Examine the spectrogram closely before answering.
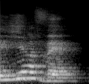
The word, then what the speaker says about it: Yahvé: E hoje convencionou-se de que a forma que nós temos para pronunciar essa palavra é Yahvé. Yahvé não é Jeová.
